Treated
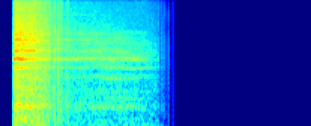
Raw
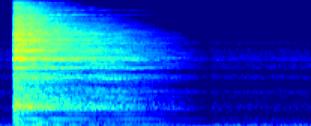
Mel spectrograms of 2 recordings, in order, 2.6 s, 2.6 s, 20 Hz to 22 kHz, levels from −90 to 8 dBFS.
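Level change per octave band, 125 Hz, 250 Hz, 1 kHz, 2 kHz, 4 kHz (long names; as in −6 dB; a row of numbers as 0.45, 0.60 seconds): can't be measured, +19.5 dB, +12.5 dB, +12.0 dB, +8.0 dB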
